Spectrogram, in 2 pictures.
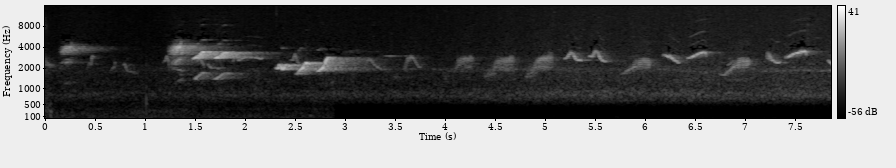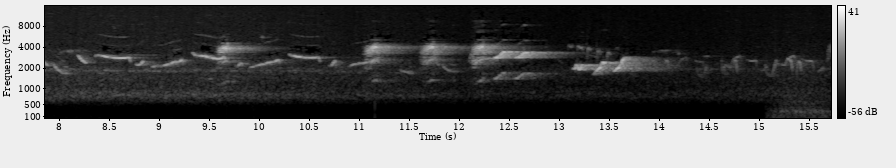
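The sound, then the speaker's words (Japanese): A Japanese paradise flycatcher sings steadily on Mount Takao, Japan, for the whole stretch: bright, rapid chirps and whistled phrases tumbling one after another, clear, with no voices and a quiet background. “高尾山の豊かな自然が三高町の命をつなぎこのさえずりがいつまでも聞こえることを祈ります”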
